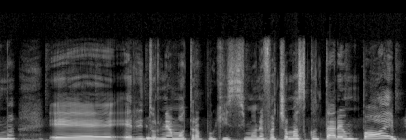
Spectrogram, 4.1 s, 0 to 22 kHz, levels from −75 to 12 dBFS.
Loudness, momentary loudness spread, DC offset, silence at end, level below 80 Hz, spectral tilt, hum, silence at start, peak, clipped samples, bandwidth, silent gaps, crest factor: -14 LUFS; 5 LU; under 0.1%; 0.05 s; -38 dBFS; -3.5 dB/octave; none; 0 s; 0 dBFS; under 0.1%; 16.5 kHz; none; 14 dB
